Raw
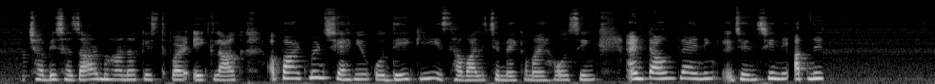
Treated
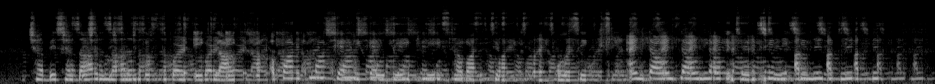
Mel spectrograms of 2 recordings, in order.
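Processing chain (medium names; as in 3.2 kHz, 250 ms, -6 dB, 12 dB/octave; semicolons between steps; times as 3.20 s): bouncing-ball echo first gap 320 ms, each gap 0.85×, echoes 5; level held to a coarse grid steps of 11 dB; trim -1 dB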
